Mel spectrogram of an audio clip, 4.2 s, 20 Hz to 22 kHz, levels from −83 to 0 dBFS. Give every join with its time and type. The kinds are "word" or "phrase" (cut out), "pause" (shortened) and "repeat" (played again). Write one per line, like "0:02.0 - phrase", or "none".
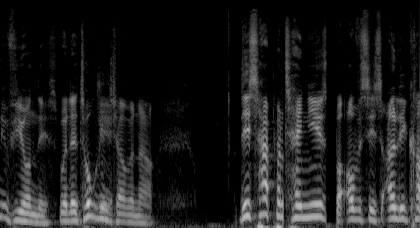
0:01.1 - word
0:02.8 - word
0:03.3 - word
